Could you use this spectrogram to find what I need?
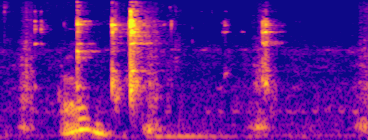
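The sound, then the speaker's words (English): Crunchy chewing of a hard Kix treat, with several sharp crackling bites and grinding in uneven bursts, no talking over it. “It tastes so hard. And like, it doesn't have the same like melting effect the way it used to. I'm literally eating it just to get to the coffee.”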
